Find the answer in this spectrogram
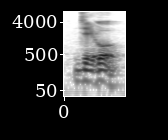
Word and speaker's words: llegó: Como llego, llegó, pues ahí el acento es fonemático, es un fonema.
